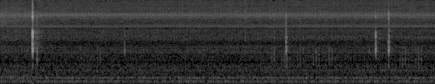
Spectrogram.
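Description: A fingertip taps and clicks the D-pad and buttons of a hand-sized, hollow, transparent plastic Xbox One Afterglow game controller lit with a blue LED. Four short, sharp plastic clicks stand out, one early and three later, the last two close together, each dying away almost instantly with a bright edge over a quiet, steady background hiss.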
